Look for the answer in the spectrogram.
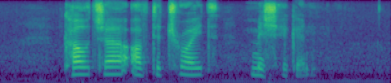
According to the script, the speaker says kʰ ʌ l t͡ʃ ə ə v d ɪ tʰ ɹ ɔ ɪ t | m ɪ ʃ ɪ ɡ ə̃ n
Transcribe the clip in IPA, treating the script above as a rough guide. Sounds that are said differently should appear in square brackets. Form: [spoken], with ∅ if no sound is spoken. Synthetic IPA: kʰ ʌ l t͡ʃ ə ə v d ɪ tʰ ɹ ɔ ɪ t | m ɪ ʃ ɪ ɡ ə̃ n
